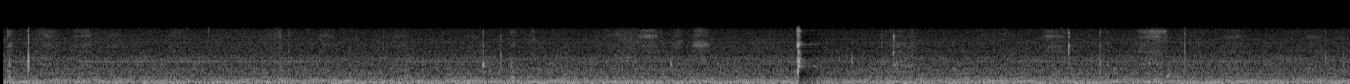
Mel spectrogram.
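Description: A single sharp, abrupt hiccup sound with a few fainter clicks against steady low background noise.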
